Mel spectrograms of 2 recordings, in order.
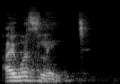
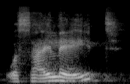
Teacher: en la oración afirmativa comenzamos arriba y terminamos abajo. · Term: descendente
